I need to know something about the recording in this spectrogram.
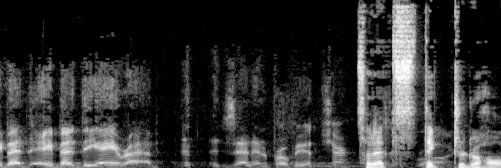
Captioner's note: laughs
